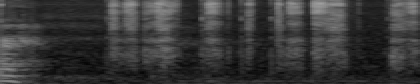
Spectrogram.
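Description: Felt-tip permanent marker (a Sharpie) writing on lined notebook paper: a string of short, scratchy pen strokes starting about half a second in.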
